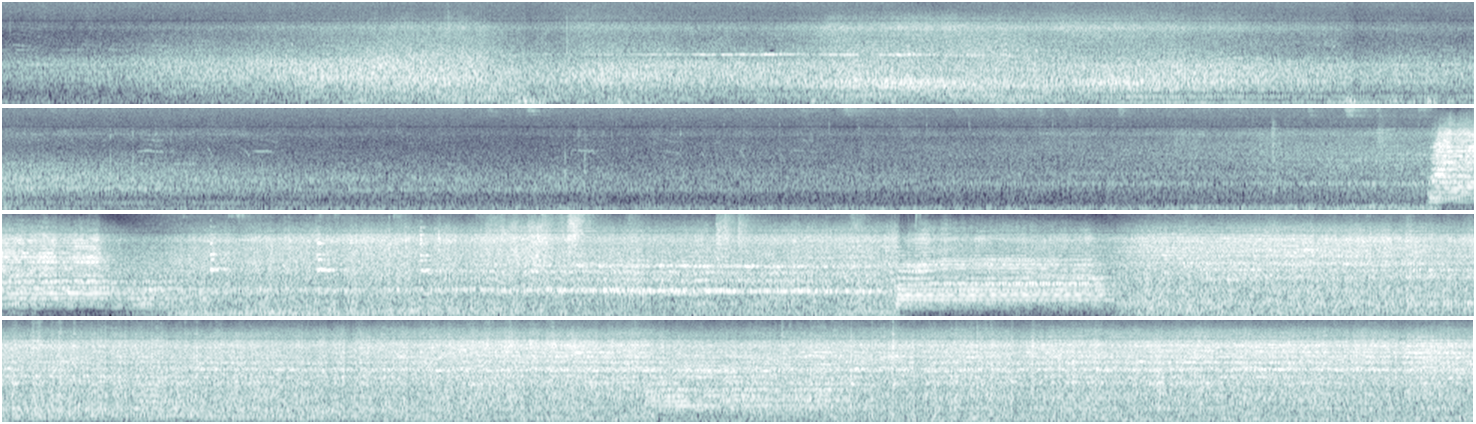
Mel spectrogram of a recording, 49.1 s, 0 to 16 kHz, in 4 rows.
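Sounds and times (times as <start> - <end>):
locomotive rumble: 0.7 - 19.3, 21.6 - 49.0
train horn blasts: 24.1 - 26.4, 28.6 - 33.9, 42.1 - 44.0
clatter of train wheels: 26.0 - 32.4, 33.8 - 49.0.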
